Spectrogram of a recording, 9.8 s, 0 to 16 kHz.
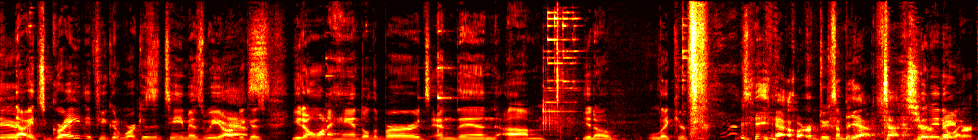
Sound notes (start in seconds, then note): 7.6 laugh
